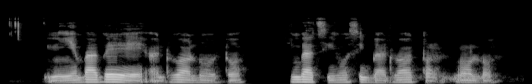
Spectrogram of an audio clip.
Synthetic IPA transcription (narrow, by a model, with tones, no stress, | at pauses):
nĩ˨j̃ɛ̃˧ba˦bɛ˦˨ɾɛ˦˨a̰˨du˨˦a˦o˧˨lo˦ũ˦˨tɔ̃˨˧ | nĩ˦ɡ͡ba˦˨ti˨˦wɔ̃˦si˦˨ɡ͡ba˨du˨˦a˦˨tɔ̃˨wɔ̃˦lɔ˧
